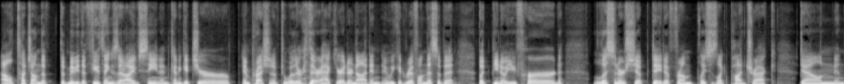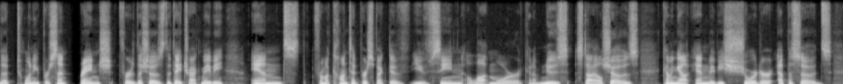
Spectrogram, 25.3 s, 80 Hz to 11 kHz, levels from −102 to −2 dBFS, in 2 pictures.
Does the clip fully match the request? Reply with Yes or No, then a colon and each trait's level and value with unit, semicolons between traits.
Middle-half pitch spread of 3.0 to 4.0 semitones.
Yes: average, 3.6 semitones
